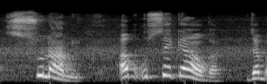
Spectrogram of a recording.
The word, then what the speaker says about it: सुनामी: अब ये शब्द है, यहाँ पर देखो ये शब्द है सुनामी, यहाँ पर टी साइलेंट है बेटा, ठीक है, सुनामी।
